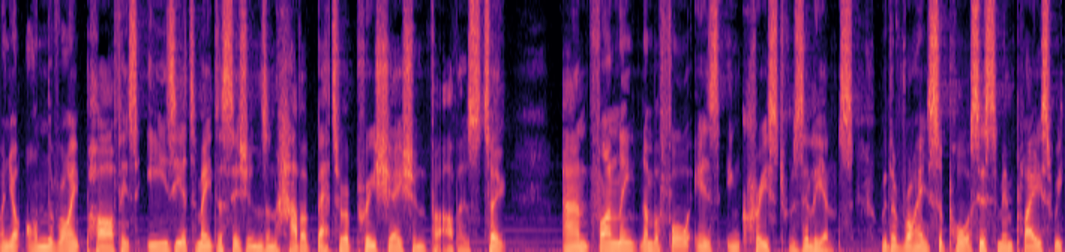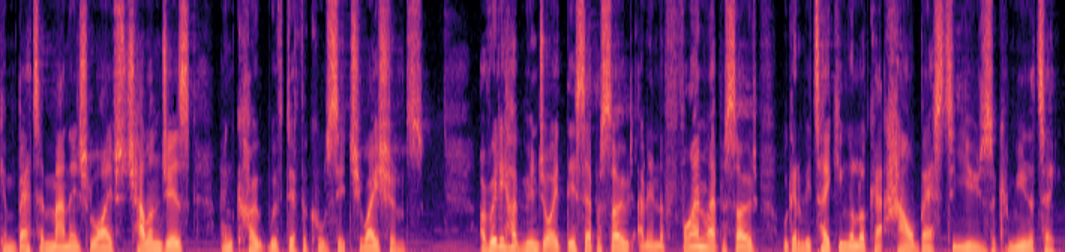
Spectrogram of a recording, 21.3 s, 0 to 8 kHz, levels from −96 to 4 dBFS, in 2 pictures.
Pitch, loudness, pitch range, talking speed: 130 Hz, -19 LUFS, 115-155 Hz, 195 wpm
